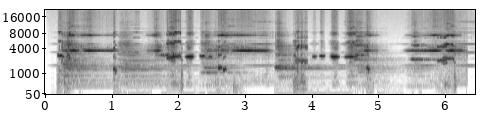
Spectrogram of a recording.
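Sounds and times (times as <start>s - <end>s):
motorcycle wheel squeaking in reverse: 0.2s - 5.0s.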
